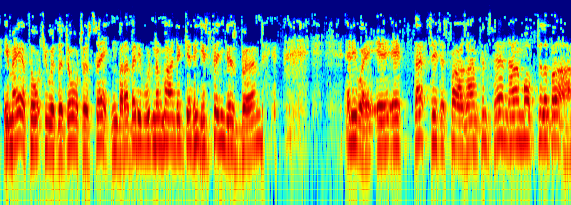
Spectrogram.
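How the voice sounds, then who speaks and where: An actor playing a gossipy, brash businessman, a rough diamond, in a radio drama. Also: a little high, fairly even intonation, a little fast. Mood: brash, knowing. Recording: dull radio recording, faint noise.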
